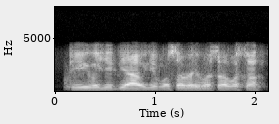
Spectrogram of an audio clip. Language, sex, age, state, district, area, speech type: Odia, male, 18-30, Odisha, Bargarh, urban, conversation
